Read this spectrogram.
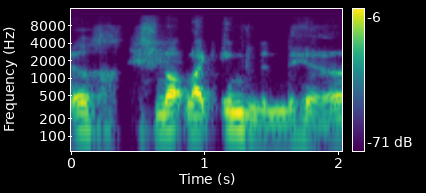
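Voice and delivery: lightly voiced sniffy tourist, soft and slow; snooty British tourist. Mocking British tourists at the drugstore, sniffy and slow. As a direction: mimic a dismissive Brit. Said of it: "British people are like".

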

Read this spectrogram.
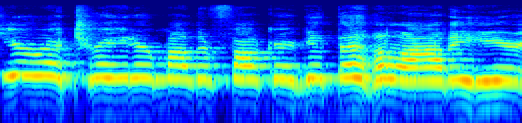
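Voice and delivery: hammed-up father throwing his son out; mock furious yell. Father flipping out at son, mock angry yell. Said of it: "Gambini flips out".

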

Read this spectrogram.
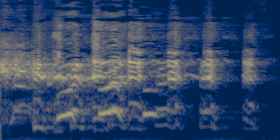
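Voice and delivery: high laugh at her own joke; giggling high laugh. Real, not acted. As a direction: burst out laughing at yourself.

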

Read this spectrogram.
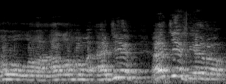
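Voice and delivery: high, comically eager supplication; naive fervour. Retold or imitated. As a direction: plead along happily, missing the insult. Naive fervent answer to curse.

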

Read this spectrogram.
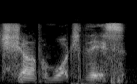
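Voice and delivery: loud, insistent boast; bragging drinker demanding attention; insistent bravado. Acted. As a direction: push it out loud and defiant. Player insists on drinking again.

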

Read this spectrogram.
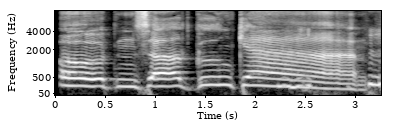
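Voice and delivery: put-on slow, slurring drunk mumble; slurred drunk order. Drunk student ordering at McDonald's, slow slurring. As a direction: mush the words like you're wasted. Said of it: "Jag sluddrar ur med min beställning".

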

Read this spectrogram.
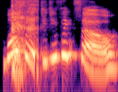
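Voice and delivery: high, loud, incredulous question; surprised disbelief. Real, not acted. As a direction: react in real surprise, pitch leaping up. Reacts to criticism of accent.

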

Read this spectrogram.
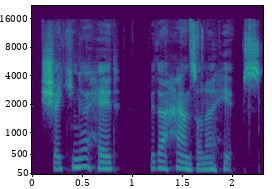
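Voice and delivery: ordinary delivery

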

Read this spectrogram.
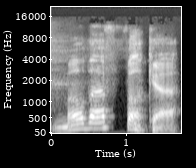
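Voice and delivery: very slow, stretched-out swearing; drawn-out curse. Acted. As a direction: act out cursing someone, dragging out every syllable. Susan's reaction to Carl turning up.

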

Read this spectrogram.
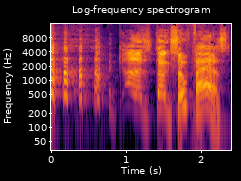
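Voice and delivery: high, loud words through laughter; laughing. Real, not acted. Friend amused that a nickname stuck, laughing hard. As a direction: crack up while slowly getting the words out.

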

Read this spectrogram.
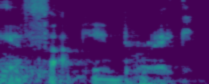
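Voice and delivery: hushed whisper under the breath; whispered insult. Retold or imitated. To himself about the sergeant, whispered curse. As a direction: hiss it so nobody hears.

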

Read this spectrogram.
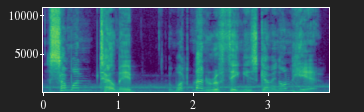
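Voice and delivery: high, lightly acted worried authority; fear under assurance. Henry faces the ghost and crowd, assured but mildly afraid. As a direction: demand answers while hiding mild alarm. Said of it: "betrays the fear he feels, despite his apparently assured outward manner".

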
